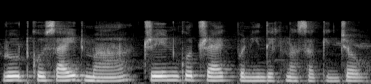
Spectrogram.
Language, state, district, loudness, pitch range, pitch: Nepali, West Bengal, Darjeeling, -14 LUFS, 170-195 Hz, 180 Hz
